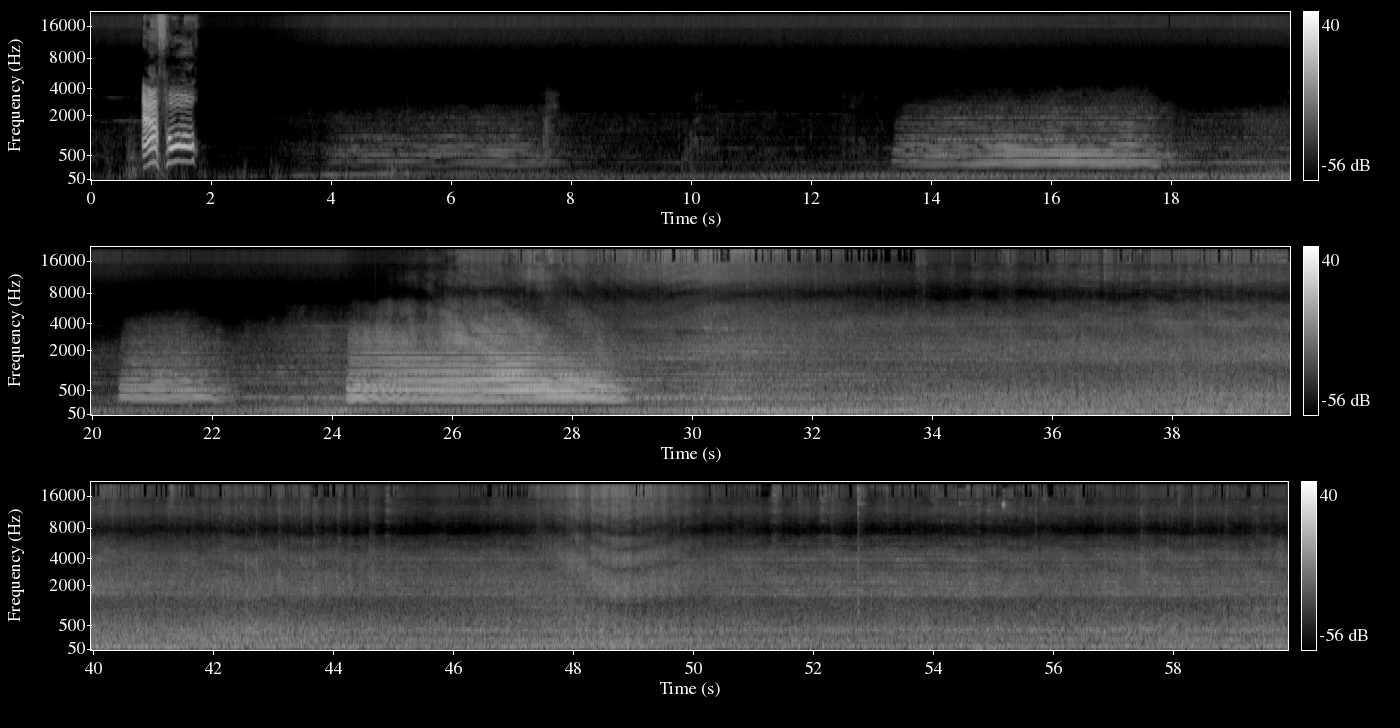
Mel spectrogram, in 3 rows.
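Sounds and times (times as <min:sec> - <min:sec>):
train rumbling past: 0:00.0 - 0:59.9
train horn: 0:03.8 - 0:08.0, 0:13.3 - 0:18.4, 0:20.1 - 0:32.0.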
